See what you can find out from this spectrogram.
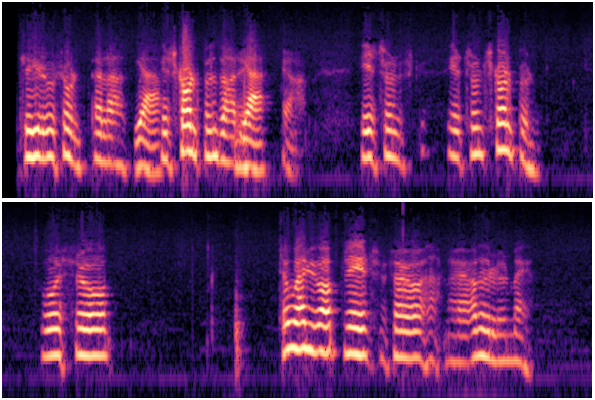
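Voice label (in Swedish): Ekeby Skåne, Svenska sagor dialekter; Folkminnen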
